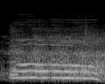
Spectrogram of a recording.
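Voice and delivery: loud, high, drawn-out boo; booing heckler. Retold or imitated. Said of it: "Your brother's going".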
